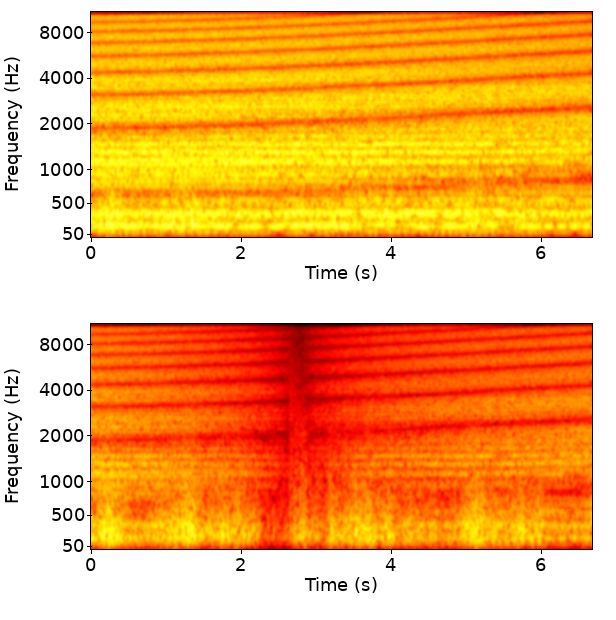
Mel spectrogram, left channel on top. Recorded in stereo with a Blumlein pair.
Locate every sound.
0.0 s a drone: 65° left; by 6.7 s 25° left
